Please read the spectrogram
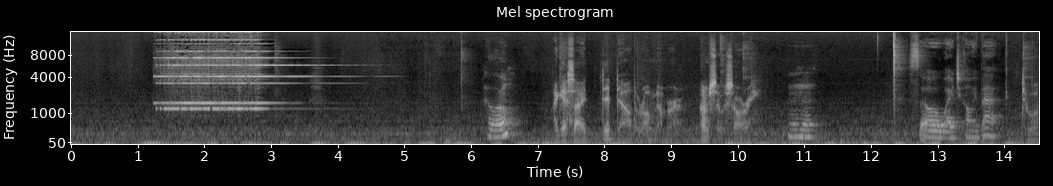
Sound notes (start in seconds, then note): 1.2 phone rings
